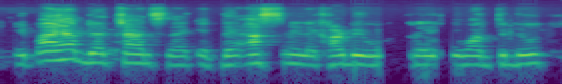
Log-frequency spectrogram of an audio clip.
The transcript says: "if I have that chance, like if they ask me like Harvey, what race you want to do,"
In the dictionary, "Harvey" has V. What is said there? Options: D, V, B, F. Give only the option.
B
